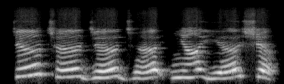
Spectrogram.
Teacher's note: ये बच्चों तालु है इनका स्थान और ये तालव्य बोले जाते हैं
